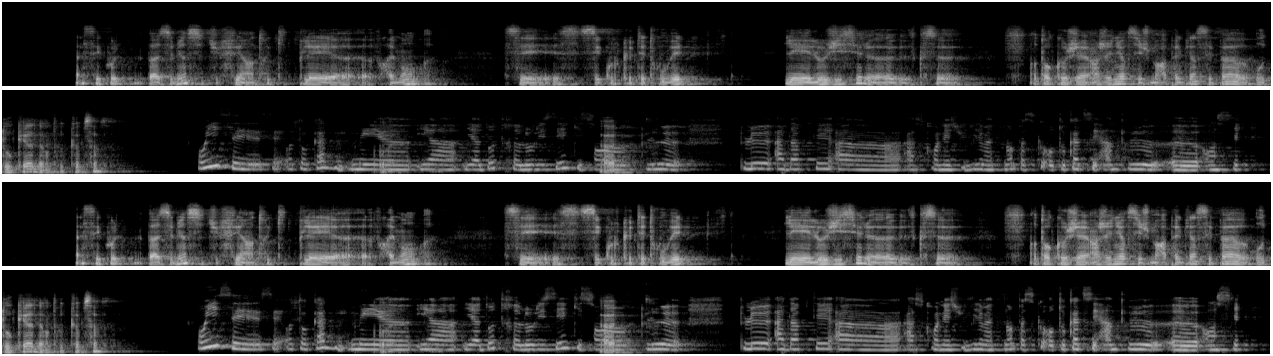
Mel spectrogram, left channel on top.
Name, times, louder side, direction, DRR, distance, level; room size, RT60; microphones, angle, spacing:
voice 1, 0.7-2.7 3.0-4.3 5.0-6.8 7.8-9.6 10.0-13.7 16.5-16.6 18.7-18.8, right 2 dB, 35° right, 11 dB, 1.3 m, -23 dB
voice 2, 14.6-25.1, right 2 dB, 75° right, 9 dB, 1.2 m, -28 dB
29.0 x 28.0 x 5.4 m, 0.79 s
head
